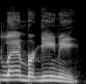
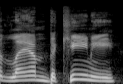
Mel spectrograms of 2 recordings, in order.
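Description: First: "Lamborghini" run together like the car; LAMBORGHINI as one word. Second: "Lamb Bikini" as separate words, LAMB then bi-KEE-nee; LAMB BIKINI spelled out. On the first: Streamer correcting chat, "Lamborghini" as the car name with hard g. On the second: Streamer insisting to chat, "Lamb Bikini" distinctly as two words. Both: Shown as a demonstration. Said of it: "You heard Lamborghini".

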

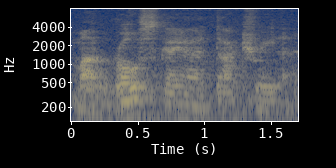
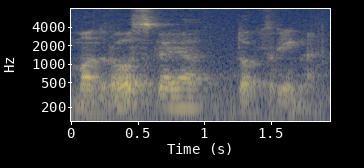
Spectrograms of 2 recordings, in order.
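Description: First: Monroevskaya Doctrina in a flat American accent, slow. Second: Monroevskaya Doktrina said the Russian way, slowly, rolled and unreduced; Russian pronunciation. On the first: Lecturer repeats the Russian term for the audience in an American accent. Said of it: "I'll say it in an American accent". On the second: Lecturer gives the audience the Russian term, slowly in Russian pronunciation. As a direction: pronounce Monroevskaya Doktrina as a Russian would, slow and careful. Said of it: "The Russian term for this". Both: Shown as a demonstration.

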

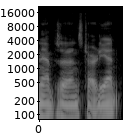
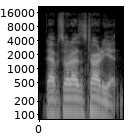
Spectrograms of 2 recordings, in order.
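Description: First: Soft, low pleading, as to a restless pet; soft plea. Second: Louder, firm, scolding like an owner. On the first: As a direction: coax him gently, almost under your breath. First soft plea to Ren. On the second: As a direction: raise the voice and lay down the rule. Louder second plea to Ren. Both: Pretend.

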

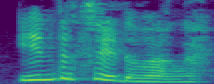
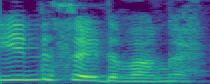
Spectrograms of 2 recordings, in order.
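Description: No difference in how they are said.

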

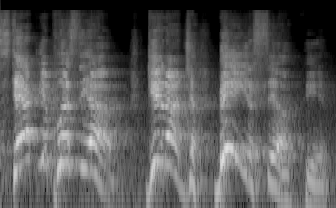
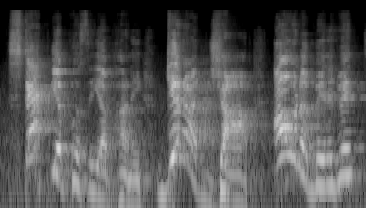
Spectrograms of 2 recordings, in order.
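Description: First: Signature catchphrase shout. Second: Said in the usual way. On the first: Pretend. Giving her fans the famous catchphrase, high and loud.

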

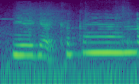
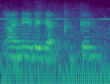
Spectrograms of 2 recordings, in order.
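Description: First: Playful repeat. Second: Said in the usual way. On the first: Pretend. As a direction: lift the pitch on a playful echo. Playfully repeats her own line.

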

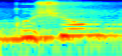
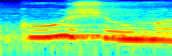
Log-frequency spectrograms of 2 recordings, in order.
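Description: First: Said in the usual way. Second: Kusum drawn out in parts; syllable by syllable. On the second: Shown as a demonstration. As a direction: sound out कुसुम. (कुसुम को तोड़-तोड़ कर) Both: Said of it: "फिर ये सारे बोलने".

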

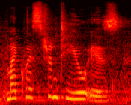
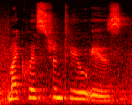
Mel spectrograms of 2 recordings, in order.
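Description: No difference in how they are said.

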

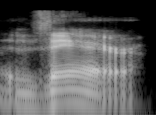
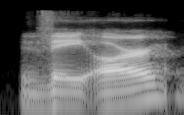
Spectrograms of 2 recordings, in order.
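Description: First: "they're" as one syllable; "they're", the are reduced to an r; contracted form. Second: "They are" as two words, rising; uncontracted "They are", both syllables heard; full form. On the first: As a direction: merge they and are into "they're". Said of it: "Ça, c'est forme contractée". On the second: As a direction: sound are fully in "They are". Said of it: "ça, c'est forme complète". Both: Shown as a demonstration.

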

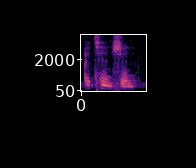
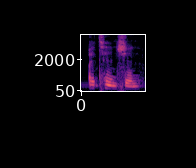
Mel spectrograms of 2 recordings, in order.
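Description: Both takes have the same delivery.

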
